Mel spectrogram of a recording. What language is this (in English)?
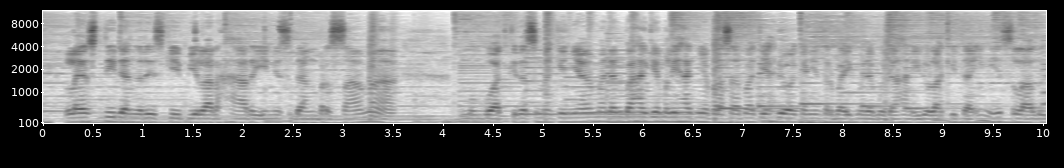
Indonesian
